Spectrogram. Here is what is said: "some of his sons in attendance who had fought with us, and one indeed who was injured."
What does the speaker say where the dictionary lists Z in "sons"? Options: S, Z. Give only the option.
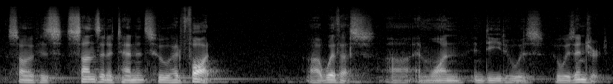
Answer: Z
